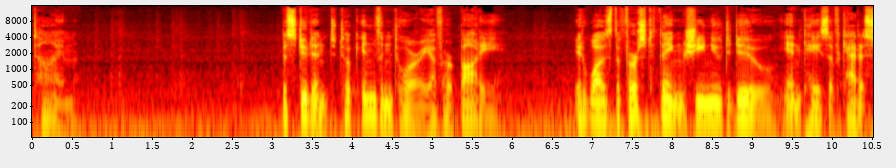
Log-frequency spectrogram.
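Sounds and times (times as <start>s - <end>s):
freight train with boxcars rolling along rails: 0.0s - 10.4s
faint rhythmic clatter of freight train wheels on rails: 0.7s - 4.4s
speech: 3.1s - 5.9s, 6.8s - 10.4s.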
